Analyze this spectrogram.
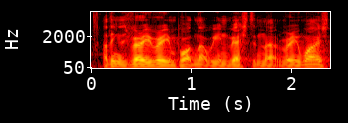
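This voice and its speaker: A man with a northern English accent speaks with vocal fry. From northern England. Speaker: counter-extremism expert. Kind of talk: conference talk. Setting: stage with audience.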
